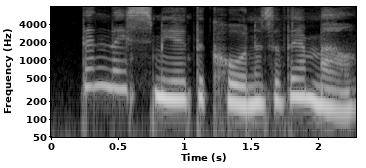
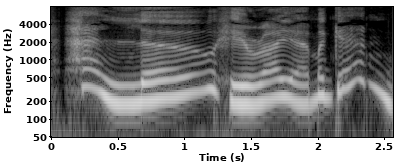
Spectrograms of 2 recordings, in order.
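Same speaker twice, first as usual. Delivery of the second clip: louder, higher hail; shouting; 5 semitones higher, 4 dB louder, slower than usual. A narrator's reading. Hans shouts after his brothers, loud hail. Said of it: "shouted Clumsy Hans".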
